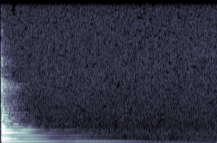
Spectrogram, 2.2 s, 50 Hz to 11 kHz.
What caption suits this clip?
violin pizz non vib A2
violin pizzicato "non vibrato"
violin, non-vibrato, pizzicato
